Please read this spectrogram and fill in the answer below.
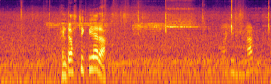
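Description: Street ambience: a steady bed of traffic noise, with a person's voice calling out about a second in and a short high-pitched tone a little after the middle.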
